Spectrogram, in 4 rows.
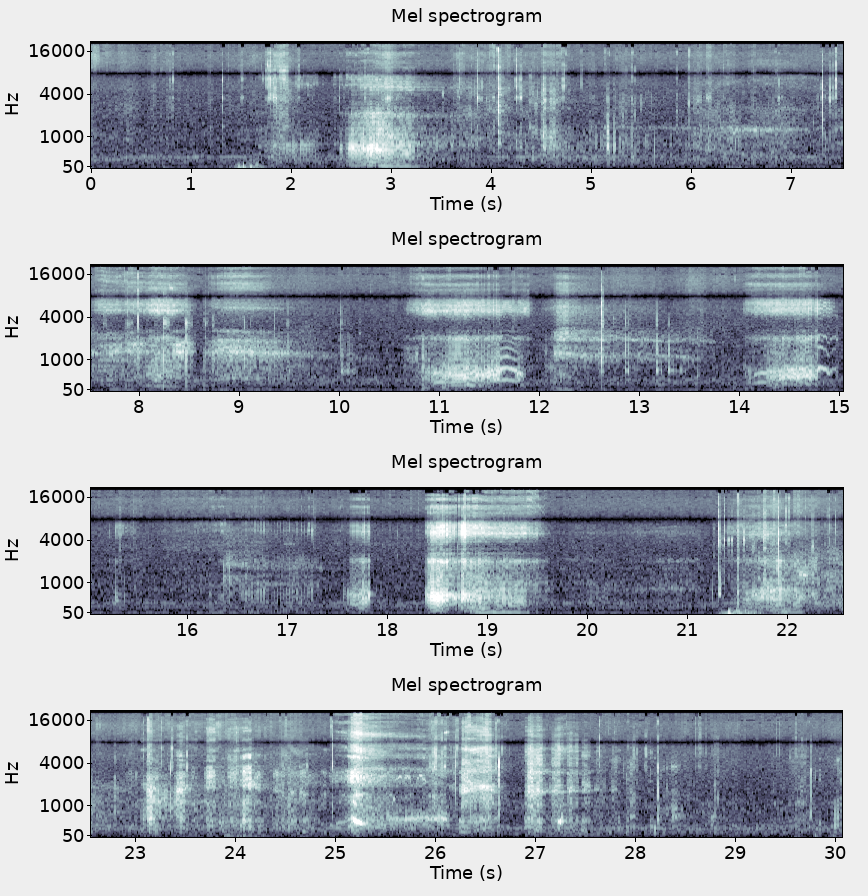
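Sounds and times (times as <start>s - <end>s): man snoring: 2.5s - 3.5s, 7.5s - 9.5s, 10.7s - 12.5s, 14.0s - 15.0s, 18.4s - 19.6s
soft breaths: 3.4s - 10.2s, 19.8s - 28.8s.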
